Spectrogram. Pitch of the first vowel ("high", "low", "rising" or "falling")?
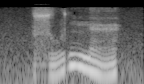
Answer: rising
